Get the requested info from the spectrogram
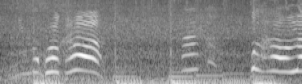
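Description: A cartoon character's voice exclaiming, over background music with low repeated bass notes.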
